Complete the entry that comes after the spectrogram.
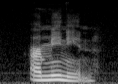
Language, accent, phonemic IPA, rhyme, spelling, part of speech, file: English, US, /ɑɹˈmini.ən/, -iːniən, Armenian, adjective / noun / proper noun, En-us-Armenian.ogg
- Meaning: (adjective) Of, from, or pertaining to Armenia, the Armenian people, the Armenian language, or the Armenian alphabet; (noun) A person from Armenia or of Armenian descent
